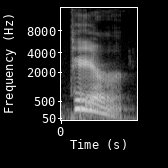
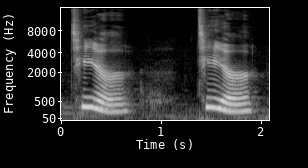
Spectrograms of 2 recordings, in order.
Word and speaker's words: tear: Então, se a gente falar tear, vai ser rasgar. No entanto, se eu pronunciar como tear, aí são lágrimas, ok? Lágrima, no caso.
